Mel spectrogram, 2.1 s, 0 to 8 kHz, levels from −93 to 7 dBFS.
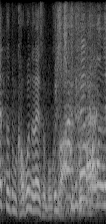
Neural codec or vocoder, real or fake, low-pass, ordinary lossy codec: codec, 16 kHz, 0.9 kbps, LongCat-Audio-Codec; fake; none; none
